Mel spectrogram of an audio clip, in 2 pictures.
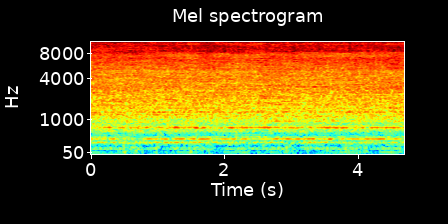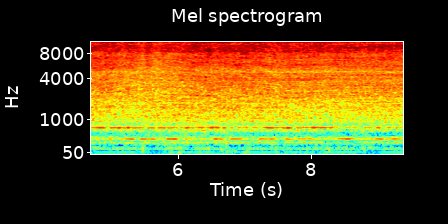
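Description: Gas heating torch burning steadily on a red-hot steel pipe, a continuous hiss, with a steady hum from running machinery underneath.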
